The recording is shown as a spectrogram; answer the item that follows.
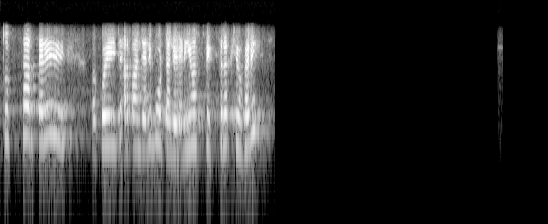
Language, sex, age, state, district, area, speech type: Dogri, female, 18-30, Jammu and Kashmir, Samba, rural, conversation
